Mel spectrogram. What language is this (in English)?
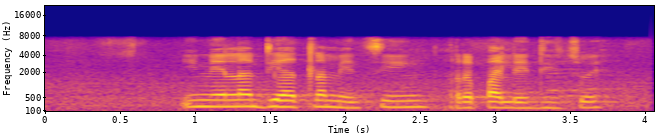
Tswana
